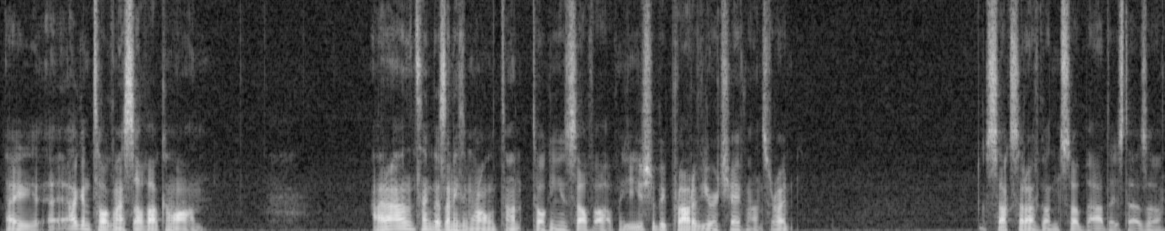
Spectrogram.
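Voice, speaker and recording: A man with a deep voice, rambling casually and slangily to his stream audience. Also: lively intonation, measured pace, long pauses, darkish tone, no echo. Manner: slangy, rambling, says "bro" a lot. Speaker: live streamer.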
